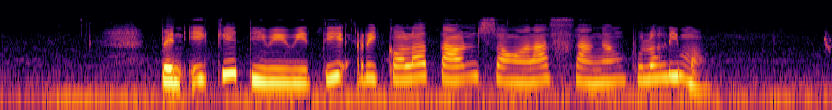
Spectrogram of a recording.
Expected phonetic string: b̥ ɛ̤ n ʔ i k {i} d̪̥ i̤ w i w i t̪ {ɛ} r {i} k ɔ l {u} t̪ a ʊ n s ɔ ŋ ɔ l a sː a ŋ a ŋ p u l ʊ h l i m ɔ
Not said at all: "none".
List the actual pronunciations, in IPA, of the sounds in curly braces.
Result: i, i, i, ɔ

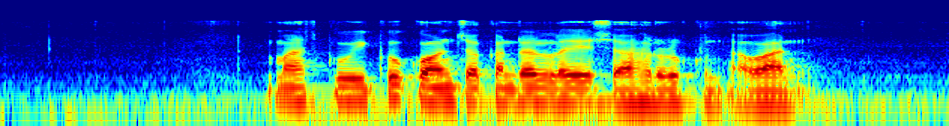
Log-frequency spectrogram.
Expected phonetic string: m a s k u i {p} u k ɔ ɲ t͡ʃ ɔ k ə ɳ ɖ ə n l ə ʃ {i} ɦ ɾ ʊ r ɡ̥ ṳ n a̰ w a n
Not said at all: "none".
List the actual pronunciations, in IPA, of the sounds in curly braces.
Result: k, a

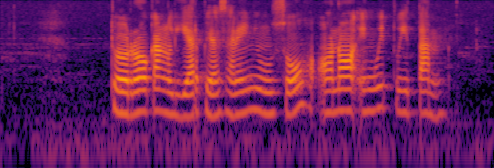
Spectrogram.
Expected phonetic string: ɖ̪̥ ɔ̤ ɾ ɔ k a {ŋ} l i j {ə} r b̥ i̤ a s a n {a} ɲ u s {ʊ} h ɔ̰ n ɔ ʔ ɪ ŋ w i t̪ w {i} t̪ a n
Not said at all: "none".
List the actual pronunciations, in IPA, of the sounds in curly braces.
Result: ŋ, a, e, ʊ, i

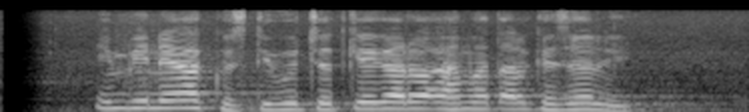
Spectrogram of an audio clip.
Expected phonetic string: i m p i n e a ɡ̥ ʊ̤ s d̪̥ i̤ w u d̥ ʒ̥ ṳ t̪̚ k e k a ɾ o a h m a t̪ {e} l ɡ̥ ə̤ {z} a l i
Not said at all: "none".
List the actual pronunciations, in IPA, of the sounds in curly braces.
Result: a, z

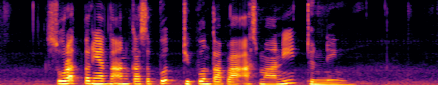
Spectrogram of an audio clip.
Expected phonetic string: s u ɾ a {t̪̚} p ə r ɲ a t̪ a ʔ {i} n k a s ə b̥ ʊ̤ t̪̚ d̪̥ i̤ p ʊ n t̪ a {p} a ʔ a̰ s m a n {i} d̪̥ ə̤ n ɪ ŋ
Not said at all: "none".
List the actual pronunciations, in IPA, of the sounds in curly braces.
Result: t̪̚, a, p, i

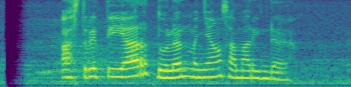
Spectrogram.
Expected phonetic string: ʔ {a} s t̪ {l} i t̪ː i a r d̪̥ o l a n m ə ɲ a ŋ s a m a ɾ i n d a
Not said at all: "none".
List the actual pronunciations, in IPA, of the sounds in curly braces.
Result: a, ɾ

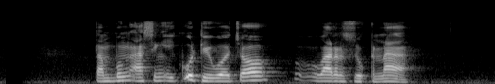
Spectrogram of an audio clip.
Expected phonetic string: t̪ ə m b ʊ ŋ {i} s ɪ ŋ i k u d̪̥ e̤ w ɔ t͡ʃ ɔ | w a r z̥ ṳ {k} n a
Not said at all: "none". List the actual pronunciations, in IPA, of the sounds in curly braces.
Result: a, k

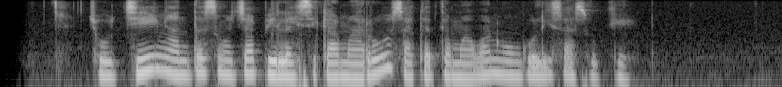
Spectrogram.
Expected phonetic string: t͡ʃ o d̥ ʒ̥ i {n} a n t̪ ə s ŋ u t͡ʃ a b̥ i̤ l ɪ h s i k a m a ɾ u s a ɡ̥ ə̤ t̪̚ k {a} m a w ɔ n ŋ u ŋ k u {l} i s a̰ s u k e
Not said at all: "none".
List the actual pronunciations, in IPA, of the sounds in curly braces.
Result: ŋ, ə, l

